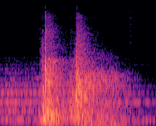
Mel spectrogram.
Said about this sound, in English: He opens a door.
